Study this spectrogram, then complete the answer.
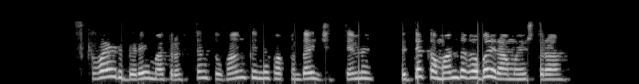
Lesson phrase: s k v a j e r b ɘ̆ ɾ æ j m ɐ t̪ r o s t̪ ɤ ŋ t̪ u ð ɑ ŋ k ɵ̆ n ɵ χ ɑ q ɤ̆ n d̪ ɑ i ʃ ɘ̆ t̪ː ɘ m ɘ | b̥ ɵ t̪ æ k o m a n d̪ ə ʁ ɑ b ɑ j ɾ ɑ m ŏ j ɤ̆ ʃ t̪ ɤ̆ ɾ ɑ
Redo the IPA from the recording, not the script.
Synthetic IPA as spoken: s k v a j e r b ɘ̆ ɾ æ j m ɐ t̪ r o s t̪ ɤ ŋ t̪ u ʁ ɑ ŋ k ɵ̆ n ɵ χ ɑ q ɤ̆ n d̪ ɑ i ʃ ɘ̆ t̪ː ɘ m ɘ | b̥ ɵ t̪ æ k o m a n d̪ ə ʁ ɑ b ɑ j ɾ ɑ m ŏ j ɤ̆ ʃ t̪ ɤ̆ ɾ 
